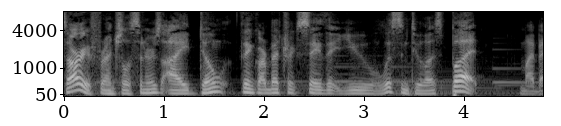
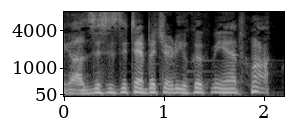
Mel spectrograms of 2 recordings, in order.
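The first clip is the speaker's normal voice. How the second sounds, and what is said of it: Bad put-on French accent. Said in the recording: “those are our terrible French accents.”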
